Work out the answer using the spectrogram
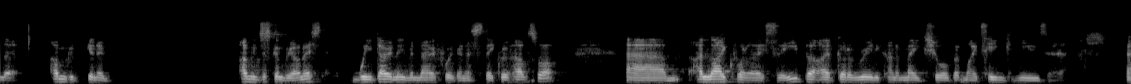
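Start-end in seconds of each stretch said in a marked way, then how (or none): none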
